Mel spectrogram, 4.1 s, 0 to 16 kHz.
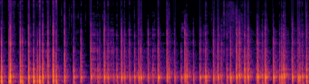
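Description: Fingertips tap fast on the faces of a small, hollow, empty-looking brown cardboard shipping box with a black printed smile logo. About 28 quick, dry taps form a rapid, uneven patter, each with a hollow, boxy tone around 320 Hz that dies away almost instantly.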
